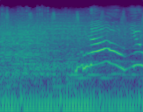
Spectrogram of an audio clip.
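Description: Background cartoon music; about a second in, a voice breaks into long wavering yells that rise and fall in pitch.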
